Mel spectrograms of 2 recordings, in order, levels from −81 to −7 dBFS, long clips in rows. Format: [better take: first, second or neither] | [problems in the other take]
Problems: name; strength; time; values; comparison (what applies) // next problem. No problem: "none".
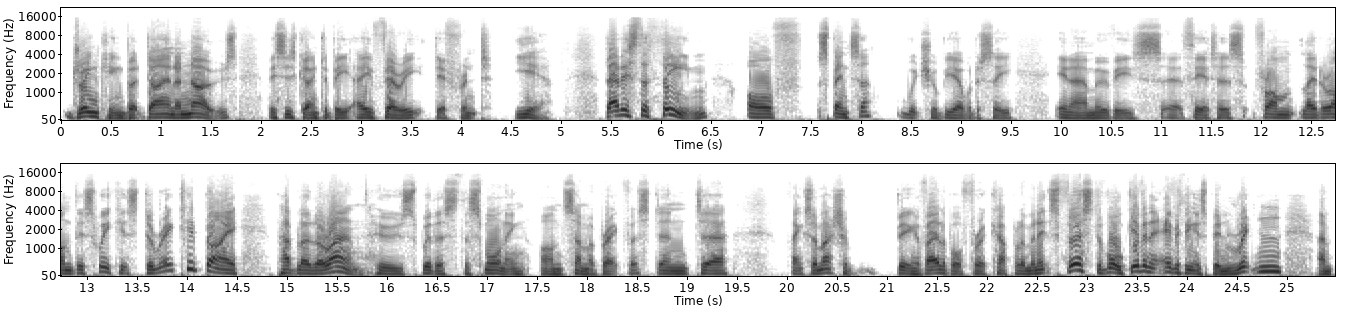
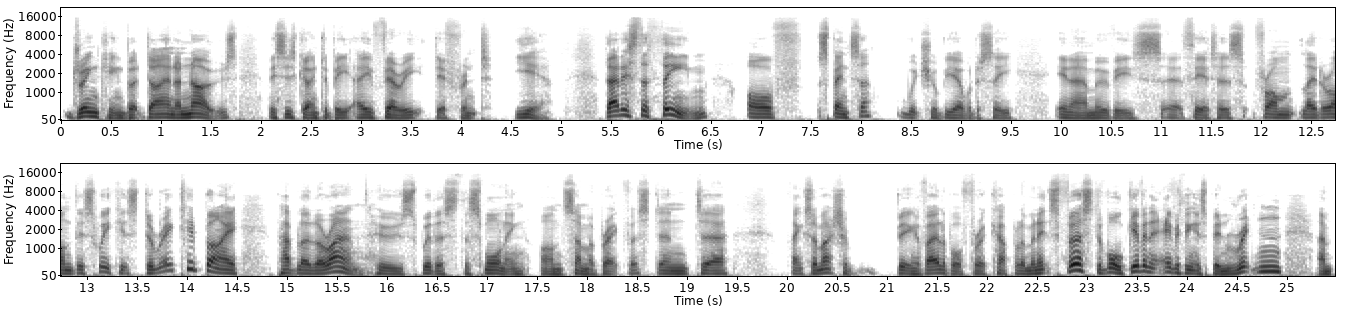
second | distortion; slight; 4% of the sound clipped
